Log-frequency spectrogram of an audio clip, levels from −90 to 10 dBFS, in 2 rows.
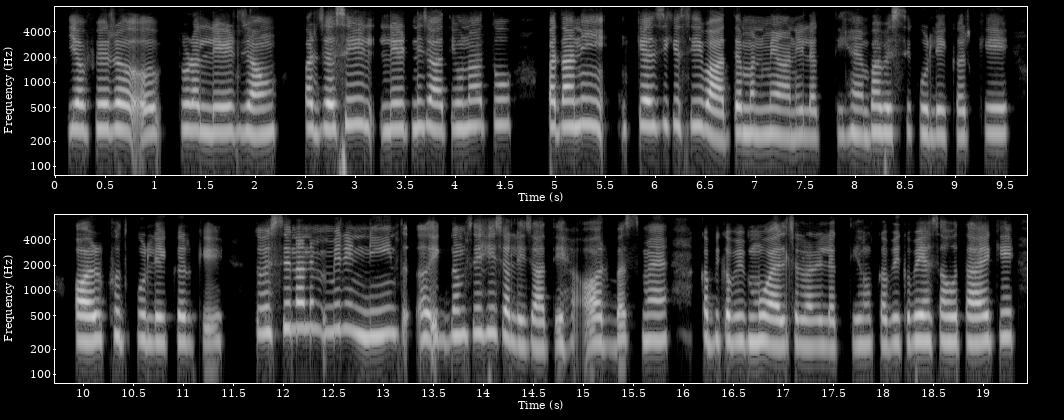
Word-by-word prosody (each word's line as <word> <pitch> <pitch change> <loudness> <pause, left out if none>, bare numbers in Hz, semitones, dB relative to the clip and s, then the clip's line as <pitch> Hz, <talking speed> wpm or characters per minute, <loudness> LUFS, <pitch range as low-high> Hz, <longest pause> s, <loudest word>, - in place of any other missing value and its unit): या 280 -1 +4
फिर 275 +1 +1
अ, 255 -2 +3 0.3
थोड़ा 275 -1 +2
लेट 255 0 +1
जाऊँ, 250 0 +1 0.3
पर 280 -2 +1
जैसे 285 +4 +4
ही 300 - -4
लेटने 285 +1 -1
जाती 280 -2 -1
हूँ 285 0 0
ना, 300 +1 -1
तो 315 +1 -7 0.4
पता 295 +1 +5
नहीं, 305 -1 0 0.4
कैसी-कैसी 305 0 0
बातें 235 -2 +4
मन 245 0 0
में 245 - -1
आने 230 -1 -3
लगती 230 +1 -10
हैं, 240 -1 -4
भविष्य 250 0 +1
को 245 - +1
लेकर 235 0 -3 0.2
के 245 -1 -2 0.4
और 250 0 +9
खुद 280 -3 -3
को 260 - -1
लेकर 240 0 0
के। 115 +1 -6 0.4
तो 305 - -4
इससे 325 +3 0
ना, 360 0 +5
ने 360 0 -3
मेरी 340 +1 -5
नींद 300 - 0
अ, - - -6
एकदम 290 +3 0
से 310 +2 -4
ही 310 0 -1
चली 255 -6 0
जाती 215 +1 -1
है 220 - -12
और 240 -1 +1
बस 130 0 -4
मैं 255 0 0 0.4
कभी-कभी 250 -1 0
मोबाइल 235 -3 +5
चलाने 220 -1 -2
लगती 220 +1 -7
हूँ, 230 0 -5
कभी-कभी 235 +2 +2
ऐसा 250 0 +1
होता 245 0 +2
है 245 +1 +5
कि 275 +2 -4
255 Hz, 180 wpm, -22 LUFS, 240-290 Hz, 0.4 s, और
